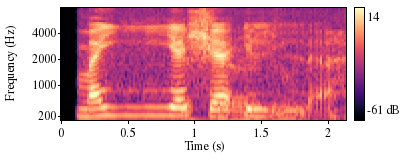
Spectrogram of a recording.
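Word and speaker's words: يَشَإِ اللَّهُ: E di surah 6 ayat 39 yang ada bacaannya di mayasyaillah. Ya, itu bacaan musykilatnya. Hati-hati. Hati-hati. Sya dibaca pendek.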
